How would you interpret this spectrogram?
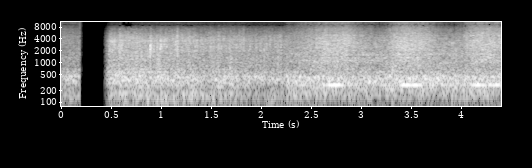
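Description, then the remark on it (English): An automatic car wash runs with a loud, steady roar of spraying water and machinery hum as a car is washed. It is continuous after a brief break at the very start, and no one speaks. “But first, I need to get my car washed.”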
